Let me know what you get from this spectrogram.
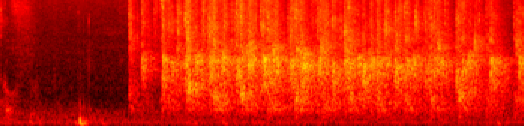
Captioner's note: applause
